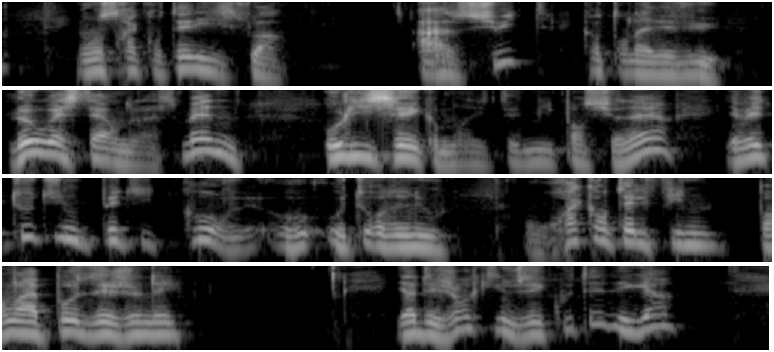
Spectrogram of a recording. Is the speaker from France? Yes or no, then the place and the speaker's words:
yes; Périgny, Bourgogne-Franche-Comté, France; Périgny, un petit village, oui. Près de Lons-le-Saunier.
